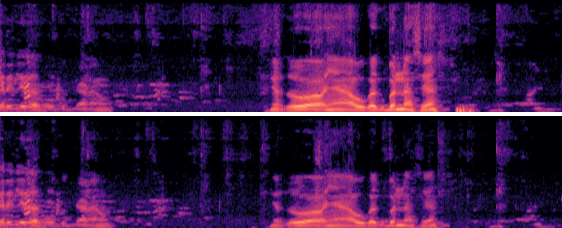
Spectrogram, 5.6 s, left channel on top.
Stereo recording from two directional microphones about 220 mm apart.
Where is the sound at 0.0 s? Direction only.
10° right (ahead or behind).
